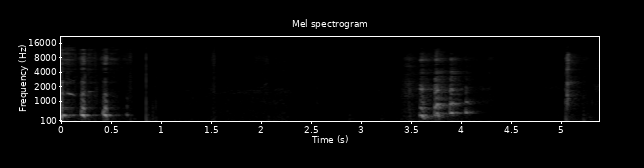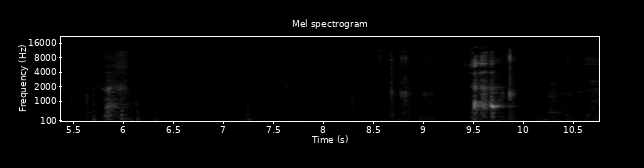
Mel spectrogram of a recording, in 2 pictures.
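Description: A baby's abrupt, short voiced catches and squeaks recur at irregular intervals between quiet pauses, fitting infant hiccups mixed with playful vocal sounds.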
